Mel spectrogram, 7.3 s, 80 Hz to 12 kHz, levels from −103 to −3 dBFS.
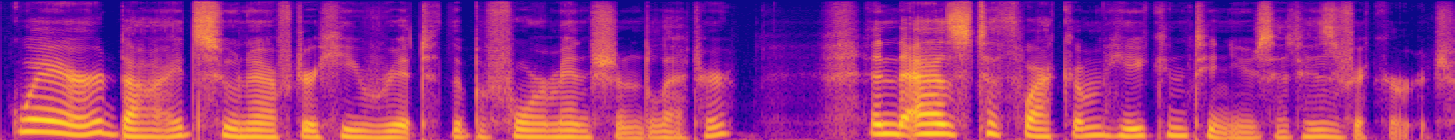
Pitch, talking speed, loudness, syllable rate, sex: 180 Hz, 155 wpm, -19 LUFS, 4.9 syllables/s, female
